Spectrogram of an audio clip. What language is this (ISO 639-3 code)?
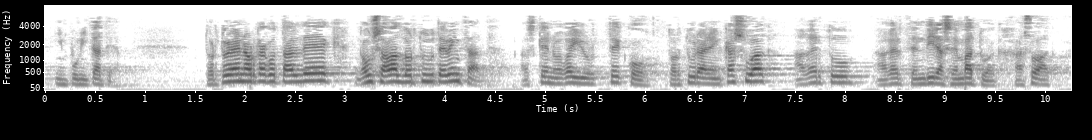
eus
